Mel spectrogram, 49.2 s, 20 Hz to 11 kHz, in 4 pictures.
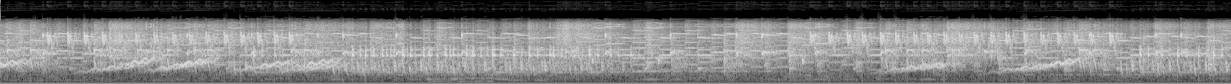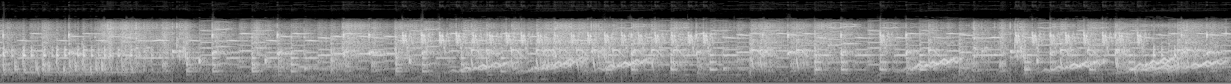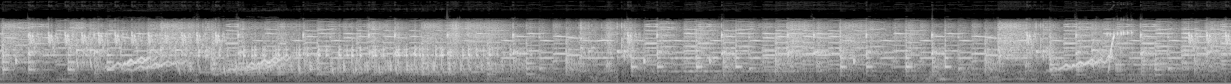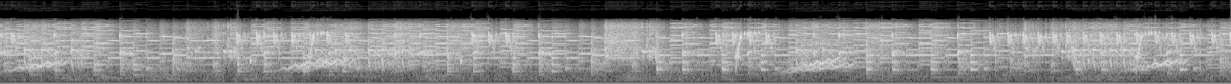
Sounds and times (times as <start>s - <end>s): Music: 0.0s - 49.2s.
